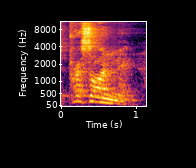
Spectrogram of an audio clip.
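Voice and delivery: loud, high rallying shout to soldiers; commanding yell. Acted. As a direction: play an officer urging troops onward. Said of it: "He yells at the, uh, other soldiers".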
